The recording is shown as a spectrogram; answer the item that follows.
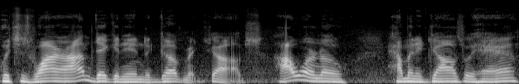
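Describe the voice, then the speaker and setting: An ordinary speaking voice moves at a fairly slow pace. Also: man. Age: 60s. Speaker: independent data analyst, YouTuber. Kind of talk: screen-share tutorial. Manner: casual, conversational.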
